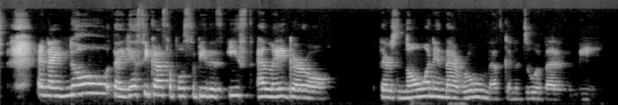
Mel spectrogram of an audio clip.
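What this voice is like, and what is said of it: East Coast American accent. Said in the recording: “I know I'm an East Coast girl and I have this accent.”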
